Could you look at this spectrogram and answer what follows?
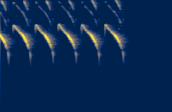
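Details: Six loud, clear, falling whistled notes evenly spaced about a fifth of a second apart from a yellow canary singing in the morning.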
